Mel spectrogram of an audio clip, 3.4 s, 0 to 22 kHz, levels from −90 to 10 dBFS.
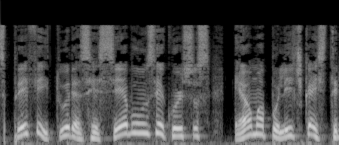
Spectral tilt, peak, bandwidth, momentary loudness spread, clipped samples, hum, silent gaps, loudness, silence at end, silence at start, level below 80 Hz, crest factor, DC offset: -5.5 dB/octave; -2 dBFS; 12 kHz; 3 LU; under 0.1%; none; none; -17 LUFS; 0 s; 0 s; -44 dBFS; 14 dB; under 0.1%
